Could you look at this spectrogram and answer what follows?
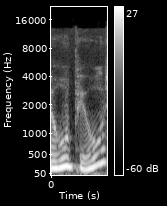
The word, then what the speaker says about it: Rouperou: c'est ce qu'on écoute à présent et c'est signé Roupirou et ça s'écrit exactement comme je le prononce. R-O-U-P-E-R-O-U. Et c'est signé, euh, ben, signé Roupérou sur leur album Roupérou EP, ou leur EP qui s'appelle Roupérou EP.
